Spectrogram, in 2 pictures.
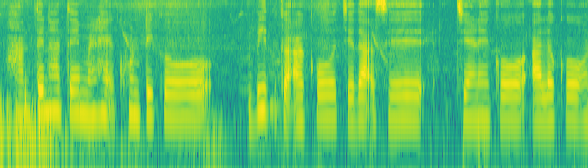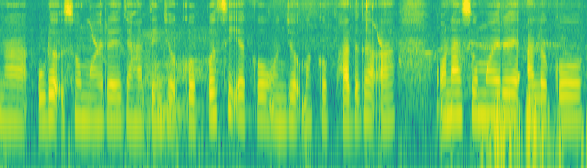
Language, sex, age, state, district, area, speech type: Santali, female, 30-45, Jharkhand, Bokaro, rural, spontaneous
